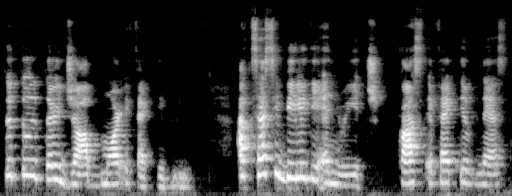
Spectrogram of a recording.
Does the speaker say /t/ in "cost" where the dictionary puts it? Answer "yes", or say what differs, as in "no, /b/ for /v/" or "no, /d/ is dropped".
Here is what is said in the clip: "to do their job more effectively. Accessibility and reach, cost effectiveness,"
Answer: yes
